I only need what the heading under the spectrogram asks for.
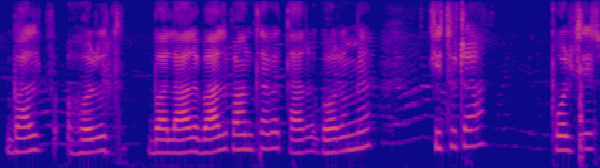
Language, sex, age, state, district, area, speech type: Bengali, female, 18-30, West Bengal, Cooch Behar, urban, spontaneous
